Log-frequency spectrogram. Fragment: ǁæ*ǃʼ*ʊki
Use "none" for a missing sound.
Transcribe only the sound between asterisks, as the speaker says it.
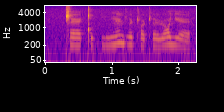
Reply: ǃ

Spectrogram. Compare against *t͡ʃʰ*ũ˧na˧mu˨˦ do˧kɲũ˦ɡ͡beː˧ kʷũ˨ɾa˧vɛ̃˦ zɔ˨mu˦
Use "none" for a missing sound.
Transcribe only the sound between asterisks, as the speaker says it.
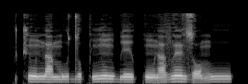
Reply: t͡ʃ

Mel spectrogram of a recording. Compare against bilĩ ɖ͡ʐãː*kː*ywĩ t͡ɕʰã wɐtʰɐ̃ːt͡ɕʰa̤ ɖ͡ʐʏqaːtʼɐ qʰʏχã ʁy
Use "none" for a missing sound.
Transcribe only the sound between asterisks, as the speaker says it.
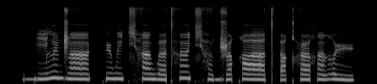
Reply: kː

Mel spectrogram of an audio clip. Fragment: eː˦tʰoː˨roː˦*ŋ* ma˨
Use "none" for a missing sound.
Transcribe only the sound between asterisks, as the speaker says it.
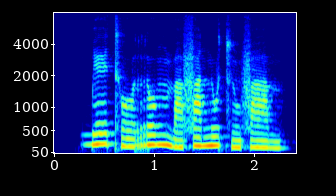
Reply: ŋ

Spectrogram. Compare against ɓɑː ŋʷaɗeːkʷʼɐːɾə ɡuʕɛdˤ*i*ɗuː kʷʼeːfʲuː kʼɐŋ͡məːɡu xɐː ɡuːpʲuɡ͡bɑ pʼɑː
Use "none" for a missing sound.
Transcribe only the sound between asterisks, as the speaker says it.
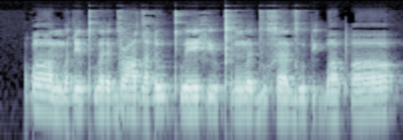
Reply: e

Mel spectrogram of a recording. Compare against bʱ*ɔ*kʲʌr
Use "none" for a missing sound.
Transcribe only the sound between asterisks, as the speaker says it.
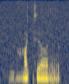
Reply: ɑ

